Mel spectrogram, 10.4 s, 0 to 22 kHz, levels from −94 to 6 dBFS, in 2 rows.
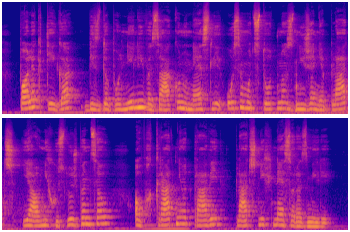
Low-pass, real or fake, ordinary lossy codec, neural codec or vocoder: none; real; none; none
